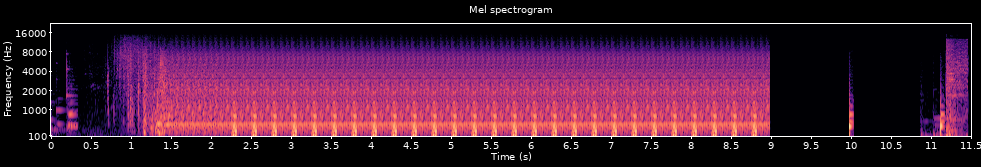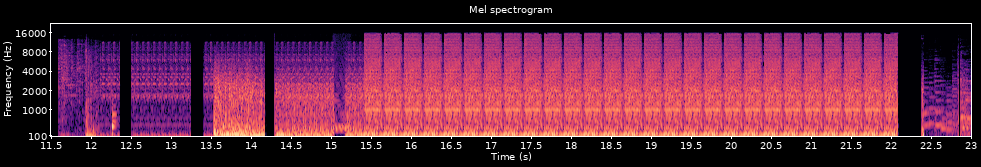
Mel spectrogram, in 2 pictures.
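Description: Harsh looping buzz of a crashed computer's audio buffer repeating: a dense tone pulsing about four times a second that cuts out suddenly, then choppy glitching fragments, then another steady stuttering buzz.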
